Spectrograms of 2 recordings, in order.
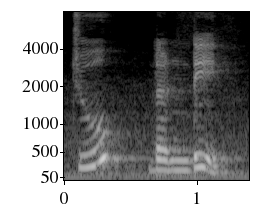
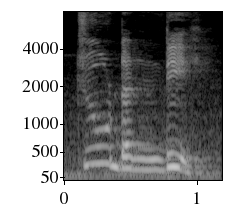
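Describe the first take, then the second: First: चूडंडी stretched slowly; very slow repeat. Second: Said in the usual way. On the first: Shown as a demonstration. Teacher repeats Telugu for see very slowly. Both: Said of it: "सी".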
